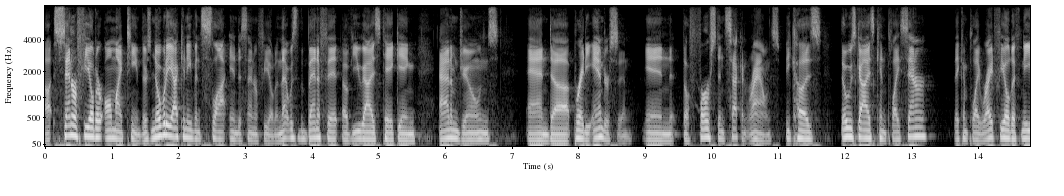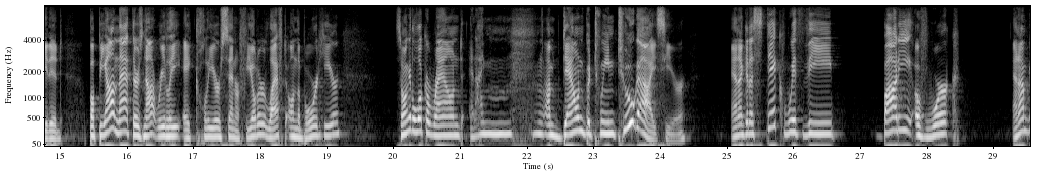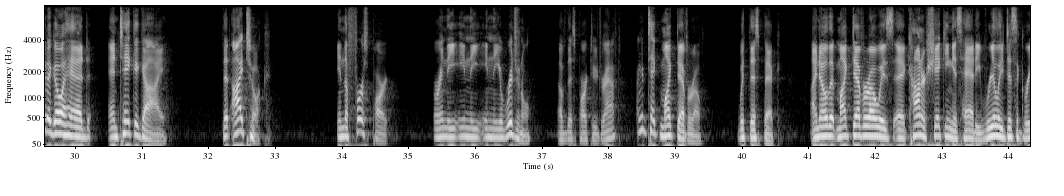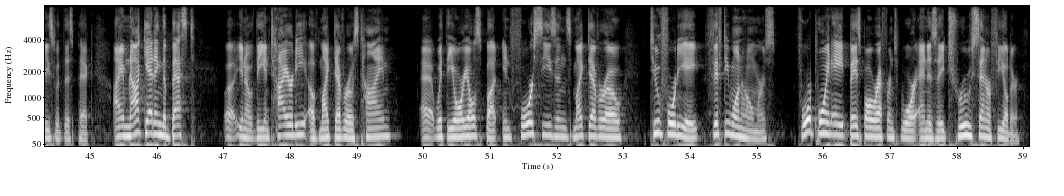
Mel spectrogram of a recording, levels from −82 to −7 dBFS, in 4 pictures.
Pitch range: 120-170 Hz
